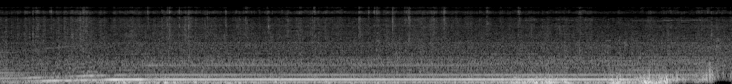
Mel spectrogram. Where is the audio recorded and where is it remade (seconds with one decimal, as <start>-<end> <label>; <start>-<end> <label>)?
0.0-7.3 recorded

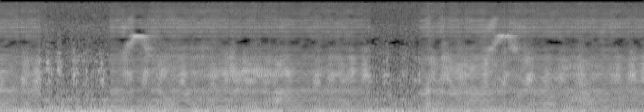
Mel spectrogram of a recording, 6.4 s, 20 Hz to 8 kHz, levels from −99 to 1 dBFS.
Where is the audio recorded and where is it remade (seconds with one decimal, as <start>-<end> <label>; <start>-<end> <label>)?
0.0-0.4 remade; 0.4-1.1 recorded; 1.1-3.7 remade; 3.7-4.2 recorded; 4.2-6.4 remade

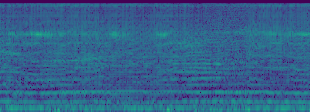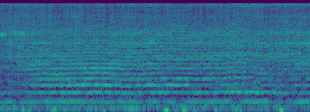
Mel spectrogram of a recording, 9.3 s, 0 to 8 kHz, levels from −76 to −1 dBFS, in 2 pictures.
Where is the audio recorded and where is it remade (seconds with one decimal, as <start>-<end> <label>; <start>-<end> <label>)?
0.0-3.1 remade; 3.1-3.7 recorded; 3.7-9.3 remade

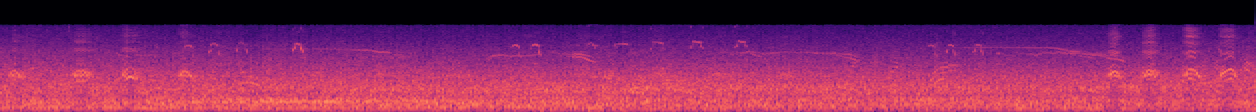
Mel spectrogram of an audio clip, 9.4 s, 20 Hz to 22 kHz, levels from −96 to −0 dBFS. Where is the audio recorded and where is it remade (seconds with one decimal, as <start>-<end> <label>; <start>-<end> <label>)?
0.0-9.4 recorded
